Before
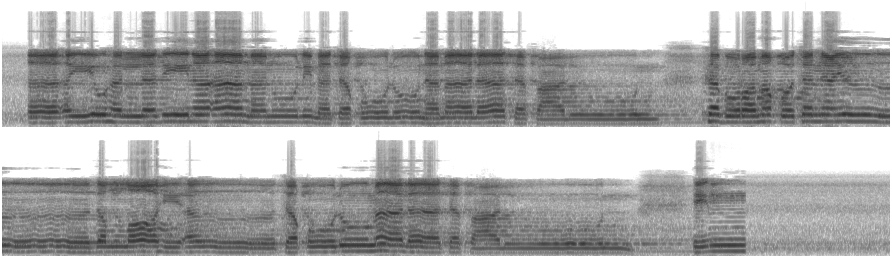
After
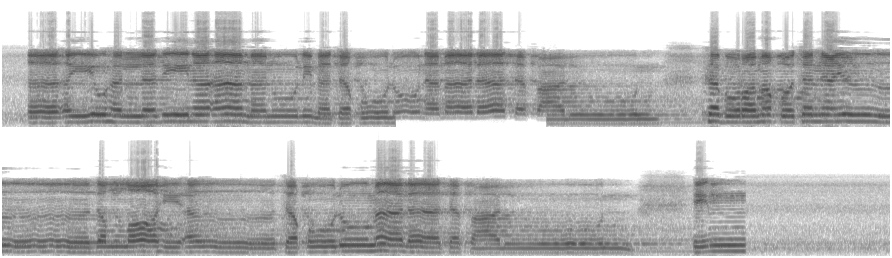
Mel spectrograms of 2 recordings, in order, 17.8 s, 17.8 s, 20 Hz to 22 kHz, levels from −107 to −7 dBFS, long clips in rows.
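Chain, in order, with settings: 3.93–5.45 s: steep high-pass 500 Hz 36 dB/octave; trim -9 dB

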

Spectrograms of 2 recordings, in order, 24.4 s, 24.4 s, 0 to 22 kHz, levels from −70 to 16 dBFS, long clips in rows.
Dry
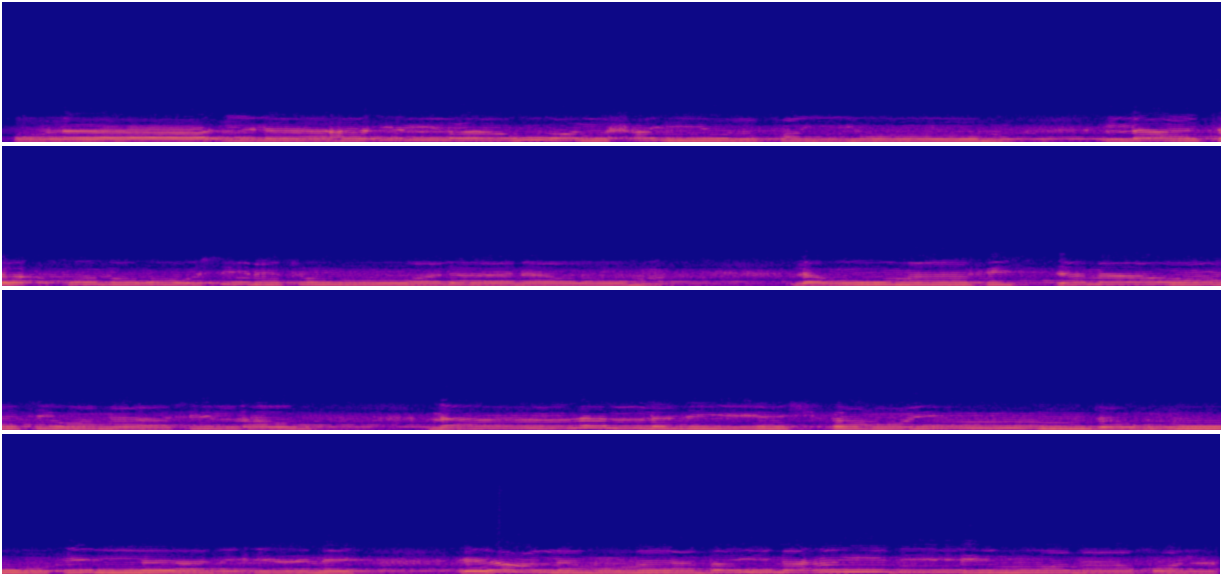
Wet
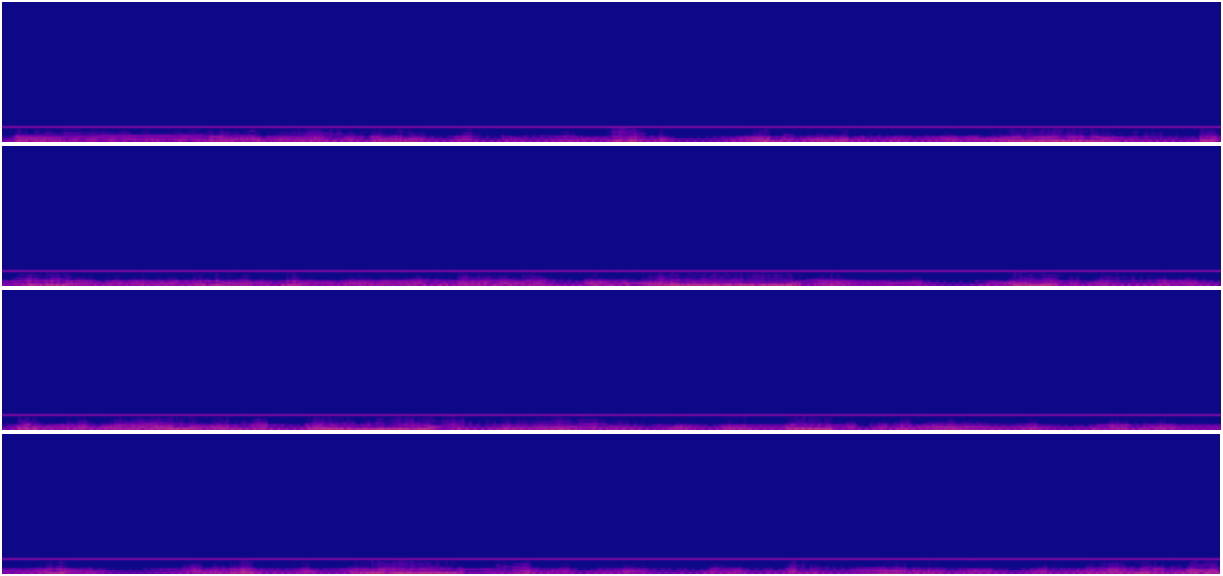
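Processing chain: FFT filter 110 Hz 0 dB, 270 Hz -21 dB, 590 Hz -26 dB; compressor with a negative ratio -53 dBFS, ratio -1; ring modulator 260 Hz; class-D stage that switches slowly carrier 2.4 kHz; trim +15 dB

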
